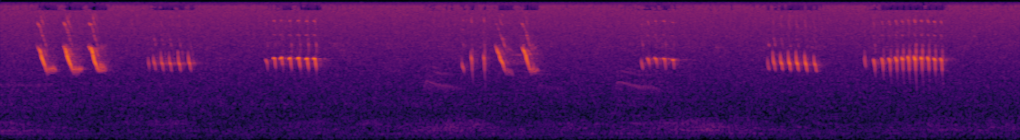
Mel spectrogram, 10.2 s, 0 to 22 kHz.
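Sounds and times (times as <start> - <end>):
European greenfinch Chloris chloris giving sharp descending chirps: 0.4 - 2.0, 2.6 - 3.3, 4.6 - 5.4, 7.7 - 9.5.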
